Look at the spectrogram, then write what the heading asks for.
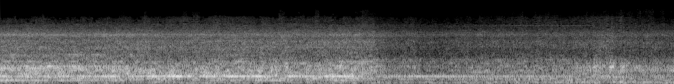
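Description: Electric commuter train running, heard inside motor car 2375 of set 2075F: steady rail and running noise with a motor hum. About four seconds in, part of the hum drops away and the running noise becomes quieter.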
